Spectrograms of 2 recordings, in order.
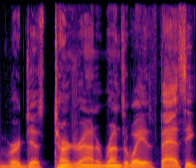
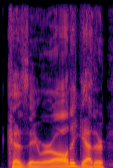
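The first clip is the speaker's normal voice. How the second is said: plain reading voice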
